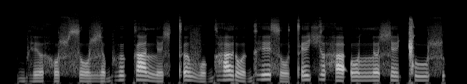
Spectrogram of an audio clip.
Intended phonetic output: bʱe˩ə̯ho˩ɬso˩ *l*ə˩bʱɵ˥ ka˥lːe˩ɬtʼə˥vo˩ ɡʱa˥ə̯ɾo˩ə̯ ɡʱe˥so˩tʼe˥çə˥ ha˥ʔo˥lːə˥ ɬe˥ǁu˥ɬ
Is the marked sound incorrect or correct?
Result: incorrect: ɮ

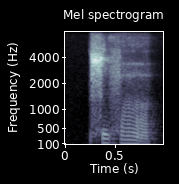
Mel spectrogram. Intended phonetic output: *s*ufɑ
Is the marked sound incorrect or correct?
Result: correct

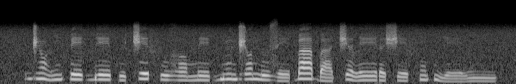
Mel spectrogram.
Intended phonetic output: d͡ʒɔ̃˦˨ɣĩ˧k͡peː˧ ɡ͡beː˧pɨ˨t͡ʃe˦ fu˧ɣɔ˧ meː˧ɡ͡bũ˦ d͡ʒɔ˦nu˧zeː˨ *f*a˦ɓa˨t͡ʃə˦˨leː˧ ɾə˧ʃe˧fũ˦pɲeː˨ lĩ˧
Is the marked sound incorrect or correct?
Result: incorrect: ɓ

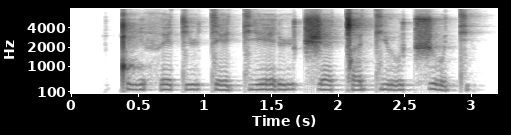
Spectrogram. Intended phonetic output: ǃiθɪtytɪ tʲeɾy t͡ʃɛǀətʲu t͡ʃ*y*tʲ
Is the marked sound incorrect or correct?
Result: incorrect: u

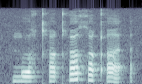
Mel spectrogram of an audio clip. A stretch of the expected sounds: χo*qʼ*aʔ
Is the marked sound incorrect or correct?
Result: correct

